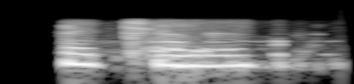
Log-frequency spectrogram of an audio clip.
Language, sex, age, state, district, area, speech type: Punjabi, female, 18-30, Punjab, Mohali, rural, conversation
